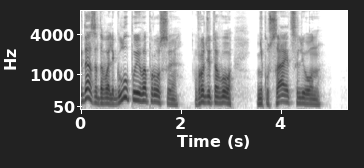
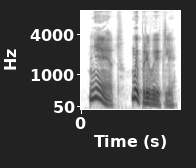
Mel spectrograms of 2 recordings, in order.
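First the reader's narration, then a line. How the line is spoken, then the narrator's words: Calm, tour-guide manner. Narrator (Russian): говорил я спокойно, как экскурсовод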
